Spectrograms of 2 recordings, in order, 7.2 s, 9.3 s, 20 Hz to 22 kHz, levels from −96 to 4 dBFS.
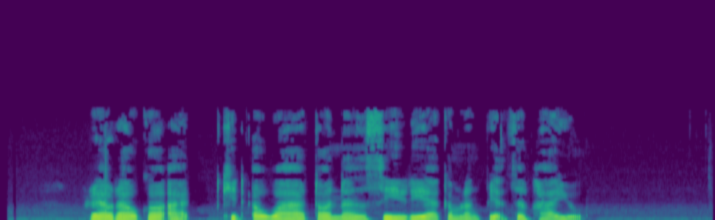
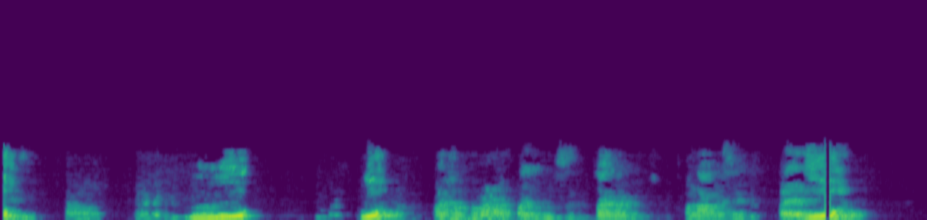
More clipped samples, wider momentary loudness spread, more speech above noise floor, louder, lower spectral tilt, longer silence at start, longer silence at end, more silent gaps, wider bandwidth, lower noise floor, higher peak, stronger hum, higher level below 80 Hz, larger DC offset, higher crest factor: neither; second, 8 LU vs 22 LU; second, 41 dB vs 66 dB; about the same, -20 LUFS vs -19 LUFS; first, -7.5 dB/octave vs -4.5 dB/octave; first, 0.9 s vs 0.05 s; first, 1.35 s vs 0.65 s; neither; first, 11.5 kHz vs 7.6 kHz; second, -60 dBFS vs -85 dBFS; about the same, -4 dBFS vs -4 dBFS; neither; about the same, -68 dBFS vs -64 dBFS; neither; about the same, 18 dB vs 18 dB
